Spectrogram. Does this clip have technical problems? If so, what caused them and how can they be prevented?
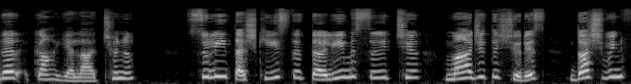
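Yes. Throughout, the speech is hissy and grainy, with nothing above 14.2 kHz: likely Vorbis compression at a low bitrate near 32 kbps, quantising treble detail into noise. Encode at a higher bitrate or quality setting.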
